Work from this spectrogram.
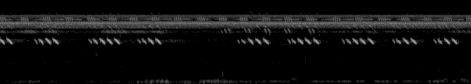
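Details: Night crickets chirp in quick bursts of three or four pulses over a steady high insect hiss.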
